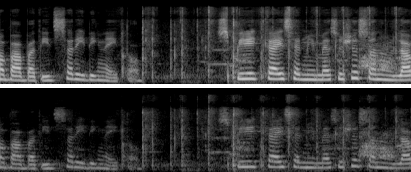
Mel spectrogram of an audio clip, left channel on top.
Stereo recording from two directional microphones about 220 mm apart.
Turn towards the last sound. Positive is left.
turn(degrees=50)  # may be behind; listen again after turning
